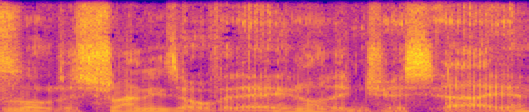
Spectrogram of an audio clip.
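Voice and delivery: lightly voiced deep Scouse. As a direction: rumble it like a Scouser. Mocking Scouse low voice.

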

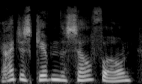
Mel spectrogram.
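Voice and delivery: clueless painter's breezy advice, mocked high; imitating the painter. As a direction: ham up a clueless house painter. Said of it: "He's like".

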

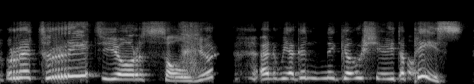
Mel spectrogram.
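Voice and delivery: high, slow, sneering bureaucrat voice; mock a stuffy UN envoy with disdain; snarky diplomat. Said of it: "stereotyp som pratar".

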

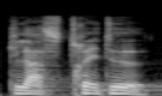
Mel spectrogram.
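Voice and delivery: slow accusation at normal volume; understated mouse shout. A narrator's reading. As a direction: accuse in character, without real shouting. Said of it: "shouted the mouse in the taxi".

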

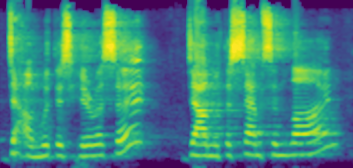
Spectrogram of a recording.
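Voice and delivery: loud rallying denunciation; defiant battle cry. Acted. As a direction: cast a spell with full theatrical force. Villain denounces and casts spell.

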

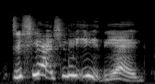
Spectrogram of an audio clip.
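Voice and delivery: high, quick astonished quote; incredulous question. Retold or imitated. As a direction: replay your disbelief at the nursery worker. Acting out her astonished question.

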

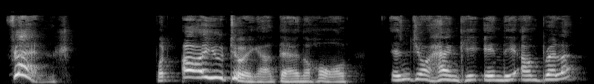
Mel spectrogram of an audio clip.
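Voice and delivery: loud, impatient call; nagging wifely summons, loud. A narrator's reading. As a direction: call out sharply to someone in another room. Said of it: "called out impatiently".

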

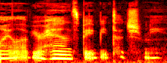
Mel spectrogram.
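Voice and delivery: usual speaking voice

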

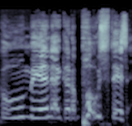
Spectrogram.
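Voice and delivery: high, hammed-up weepy voice; mock bawling. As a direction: imitate a man gushing through tears. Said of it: "And he's bawling".

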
